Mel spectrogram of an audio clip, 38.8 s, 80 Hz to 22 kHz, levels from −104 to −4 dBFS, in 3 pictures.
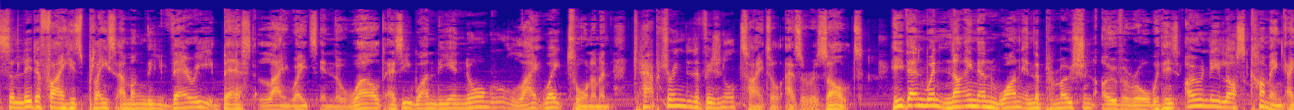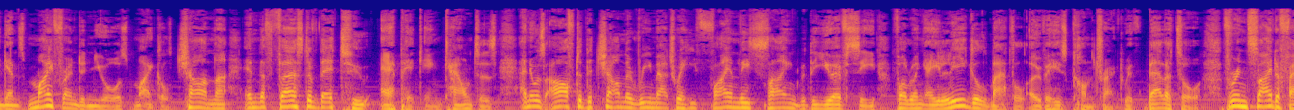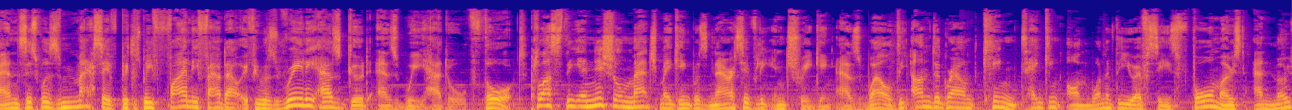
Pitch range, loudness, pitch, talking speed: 100-150 Hz, -21 LUFS, 130 Hz, 185 wpm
